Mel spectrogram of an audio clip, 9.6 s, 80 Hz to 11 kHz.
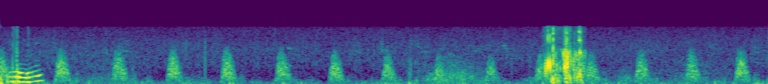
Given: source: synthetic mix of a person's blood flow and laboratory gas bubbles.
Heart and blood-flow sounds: Doppler ultrasound of blood flow; subclavian vein
6.78-7.33 s: bubbles
From the record:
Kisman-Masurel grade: 213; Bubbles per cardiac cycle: several, 3 to 8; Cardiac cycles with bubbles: 1 to 10%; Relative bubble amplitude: loud (0.450 to 0.775); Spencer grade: 1 (occasional bubble signal discernible with the cardiac motion signal, with majority of cardiac periods free of bubbles); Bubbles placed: anywhere in the cardiac cycle

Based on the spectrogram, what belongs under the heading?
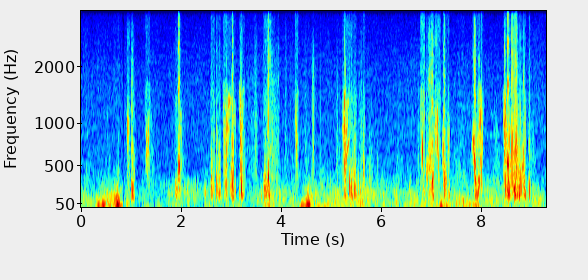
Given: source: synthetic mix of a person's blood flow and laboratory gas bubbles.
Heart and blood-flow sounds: Doppler ultrasound of blood flow; subclavian vein
0.90-1.08 s: bubbles
1.27-1.38 s: bubbles
1.86-2.01 s: bubbles
2.58-2.79 s: bubbles
2.83-3.08 s: bubbles
3.15-3.27 s: bubbles
3.63-3.81 s: bubbles
4.26-4.34 s: bubbles
5.21-5.51 s: bubbles
5.62-5.68 s: bubbles
6.78-7.18 s: bubbles
7.21-7.37 s: bubbles
7.79-8.04 s: bubbles
8.43-8.90 s: bubbles
8.94-8.98 s: bubbles
From the record:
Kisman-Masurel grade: 233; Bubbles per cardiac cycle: several, 3 to 8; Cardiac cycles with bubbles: 50 to 99%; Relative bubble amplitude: loud (0.450 to 0.775); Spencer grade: 3 (all of the cardiac periods contain showers or single bubble signals, but not dominating or overriding the cardiac motion signals); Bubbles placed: anywhere in the cardiac cycle

